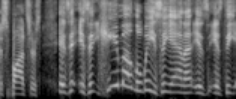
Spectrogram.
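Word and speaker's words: Houma: is it is it Huma Louisiana is is the O silent so it's Huma Louisiana H hom like so the U is silent like Oklahoma yeah hom yeah H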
